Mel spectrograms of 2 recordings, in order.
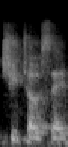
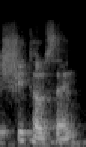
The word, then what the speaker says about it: Chitose: I know it looks like it should be Chitose, but she pronounces it Chitose, and she's one of our LAs in Physics 118.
